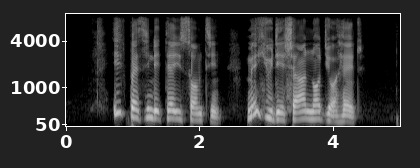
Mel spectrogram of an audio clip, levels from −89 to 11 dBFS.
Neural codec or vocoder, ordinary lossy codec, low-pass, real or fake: none; none; 7.2 kHz; real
